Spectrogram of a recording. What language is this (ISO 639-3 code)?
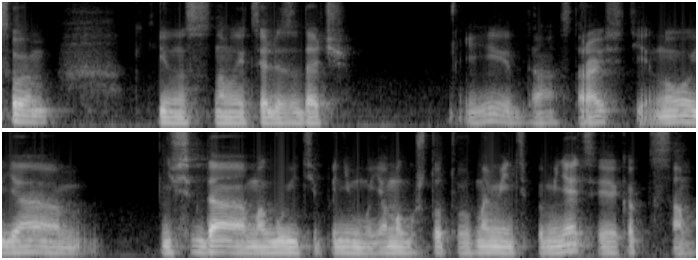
rus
